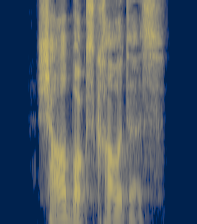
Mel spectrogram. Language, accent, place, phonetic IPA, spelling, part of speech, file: German, Germany, Berlin, [ˈʃaːɐ̯bɔksˌkʁaʊ̯təs], Scharbockskrautes, noun, De-Scharbockskrautes.ogg
- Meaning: genitive of Scharbockskraut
